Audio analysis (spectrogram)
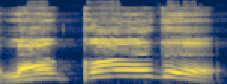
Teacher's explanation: Maka huruf qaf ni dia terletak di pangkal lidah belakang.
